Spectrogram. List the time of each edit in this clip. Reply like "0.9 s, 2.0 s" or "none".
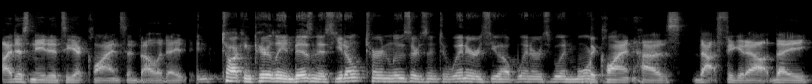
1.9 s, 5.9 s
